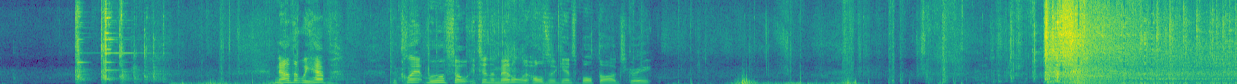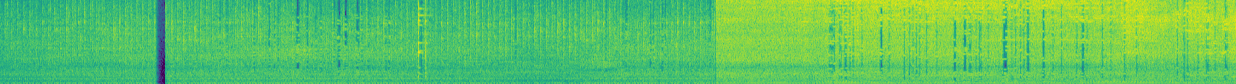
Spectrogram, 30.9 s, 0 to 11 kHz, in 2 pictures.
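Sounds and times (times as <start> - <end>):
sawmill engine running: 13.0 - 30.9.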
